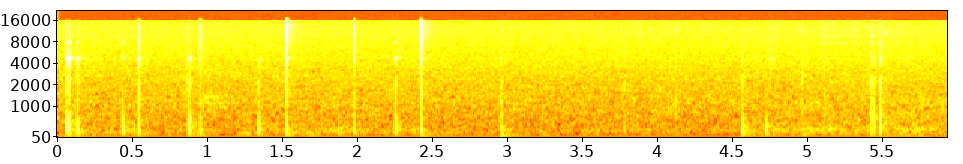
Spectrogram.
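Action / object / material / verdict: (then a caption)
tap / small glass oil bottle with liquid / glass / none. Long blue nails tap on the glass body of a small amber glass oil bottle with a black cap, filled with liquid. The sound is a series of quiet, sharp, bright clicks that stop instantly, coming in an irregular rhythm with a short lull in the middle.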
